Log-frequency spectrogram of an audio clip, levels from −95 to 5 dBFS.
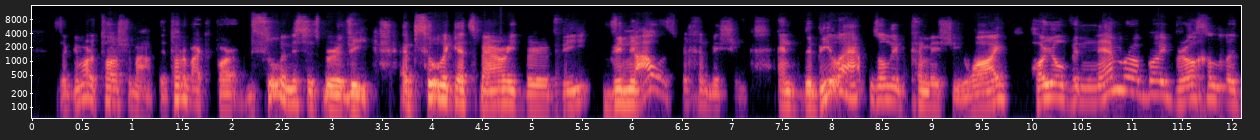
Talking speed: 120 wpm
